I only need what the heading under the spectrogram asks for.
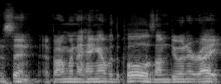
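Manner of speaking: usual speaking voice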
